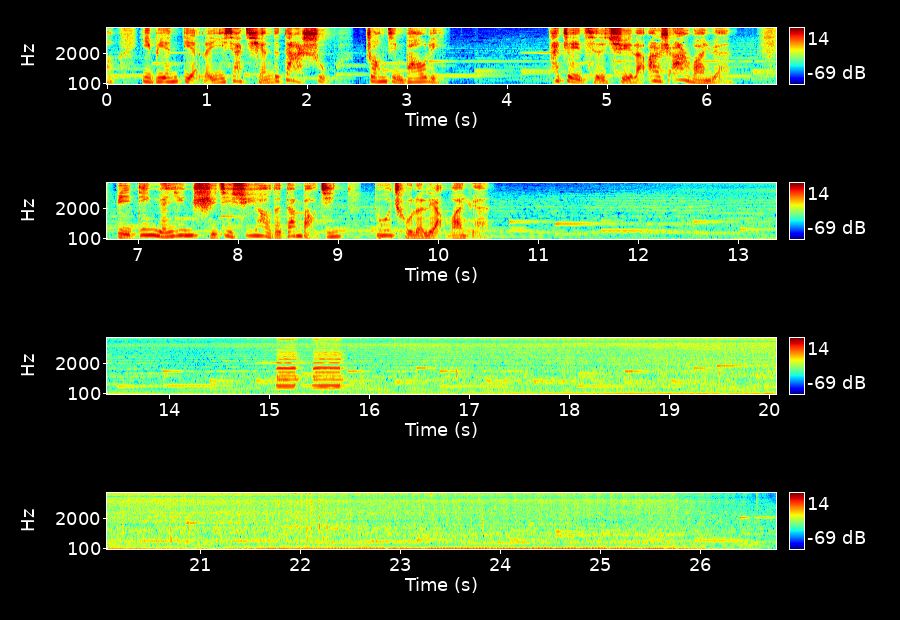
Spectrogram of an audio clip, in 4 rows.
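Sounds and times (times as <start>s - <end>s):
speech: 0.0s - 3.5s, 4.4s - 10.6s
car engine running: 11.4s - 26.7s
car horn honks: 14.9s - 16.2s.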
